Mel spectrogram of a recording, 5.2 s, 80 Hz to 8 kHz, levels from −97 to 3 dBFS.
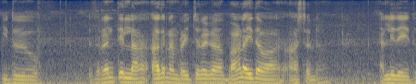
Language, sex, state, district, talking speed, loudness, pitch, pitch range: Kannada, male, Karnataka, Raichur, 115 wpm, -18 LUFS, 135 Hz, 125-145 Hz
